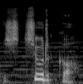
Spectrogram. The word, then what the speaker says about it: Szczurko: So with the knowledge you've given me, I would pronounce this Szczurko, or Szczurko. Yeah, the second one sounded a little bit better.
